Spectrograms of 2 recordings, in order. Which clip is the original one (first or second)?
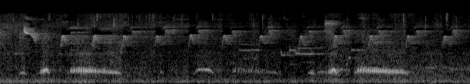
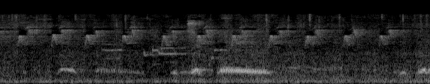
first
